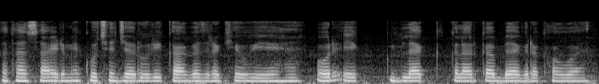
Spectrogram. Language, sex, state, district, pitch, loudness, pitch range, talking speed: Hindi, male, Uttar Pradesh, Lalitpur, 160 Hz, -15 LUFS, 155-165 Hz, 180 wpm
